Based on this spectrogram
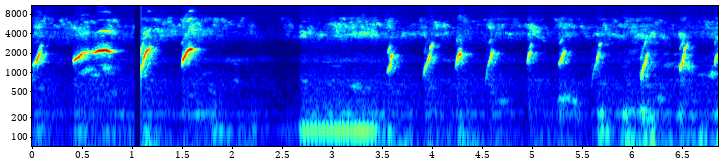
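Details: Three green Pakistani talking parrots: a run of sharp rising chirps, a brief low hum, then a quicker series of short upward-slurred notes about once a second.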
